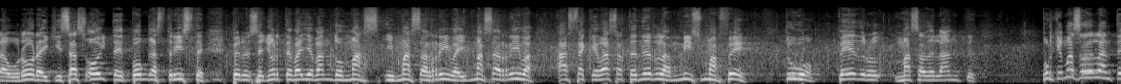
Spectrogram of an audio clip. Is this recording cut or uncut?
cut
